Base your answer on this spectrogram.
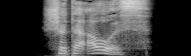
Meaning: inflection of ausschütten: 1. first-person singular present 2. first/third-person singular subjunctive I 3. singular imperative
- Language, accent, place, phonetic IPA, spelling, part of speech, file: German, Germany, Berlin, [ˌʃʏtə ˈaʊ̯s], schütte aus, verb, De-schütte aus.ogg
